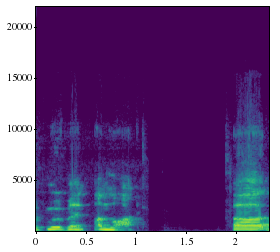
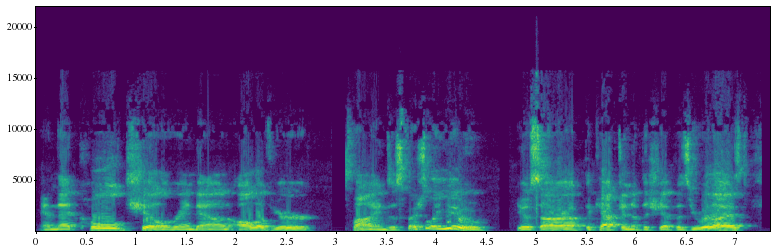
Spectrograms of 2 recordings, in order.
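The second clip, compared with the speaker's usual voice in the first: usual speaking voice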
